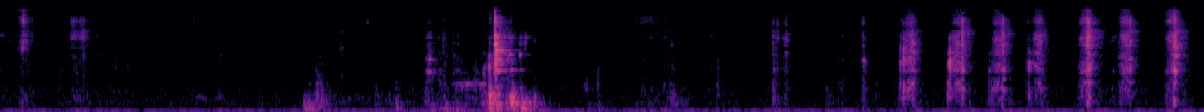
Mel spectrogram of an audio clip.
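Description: Small ink pad rubbed along the edges of a paper journal card to brown them, a quick series of short scratchy strokes about three a second from about four seconds in. A single louder clack comes about halfway through.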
